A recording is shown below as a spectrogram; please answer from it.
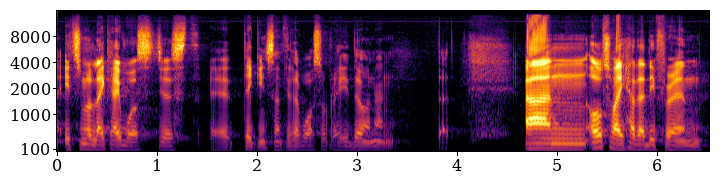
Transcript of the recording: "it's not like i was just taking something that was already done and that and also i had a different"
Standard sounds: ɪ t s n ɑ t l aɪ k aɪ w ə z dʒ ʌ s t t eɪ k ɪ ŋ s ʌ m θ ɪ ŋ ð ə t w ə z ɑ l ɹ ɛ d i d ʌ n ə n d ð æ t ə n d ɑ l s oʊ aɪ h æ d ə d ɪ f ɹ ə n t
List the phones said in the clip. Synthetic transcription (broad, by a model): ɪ t s n ɑ t l aɪ k aɪ w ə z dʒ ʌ s t t eɪ k ɪ ŋ s ʌ m θ ɪ ŋ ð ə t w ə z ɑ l ɹ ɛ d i d ʌ n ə n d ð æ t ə n ɑ l s oʊ aɪ h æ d ə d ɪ f ɹ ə n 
